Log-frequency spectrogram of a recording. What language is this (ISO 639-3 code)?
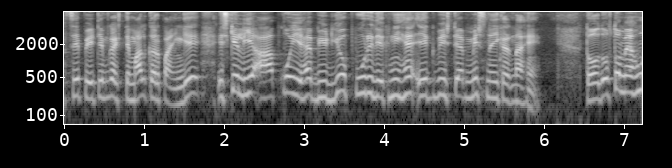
hin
